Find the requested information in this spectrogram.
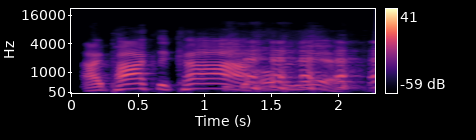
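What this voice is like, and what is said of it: Boston accent. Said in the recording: “the New England Boston accent ... your original accent”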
